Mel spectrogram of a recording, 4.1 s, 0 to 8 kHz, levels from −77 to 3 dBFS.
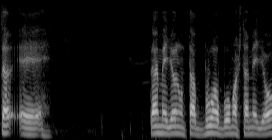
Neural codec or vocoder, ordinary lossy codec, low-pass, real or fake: none; none; 7.2 kHz; real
